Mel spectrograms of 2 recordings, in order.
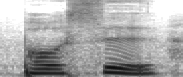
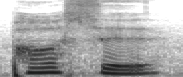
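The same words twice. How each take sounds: No difference in how they are said.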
